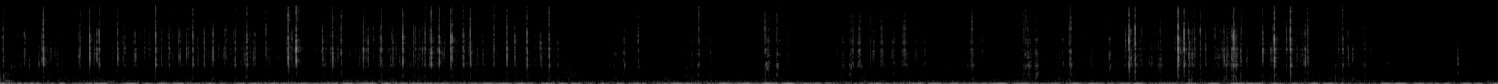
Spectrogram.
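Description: Fingertips rapidly press the plastic keys of a handheld Casio calculator, producing a dense stream of sharp, dry clicks with bright highs and almost no ring. The tapping comes in quick bursts with short pauses, over a steady low hum.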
